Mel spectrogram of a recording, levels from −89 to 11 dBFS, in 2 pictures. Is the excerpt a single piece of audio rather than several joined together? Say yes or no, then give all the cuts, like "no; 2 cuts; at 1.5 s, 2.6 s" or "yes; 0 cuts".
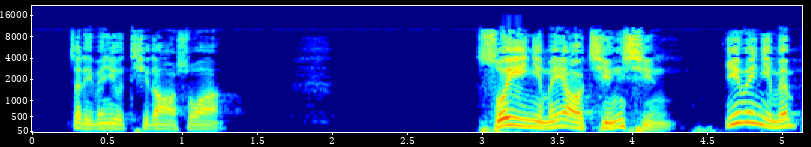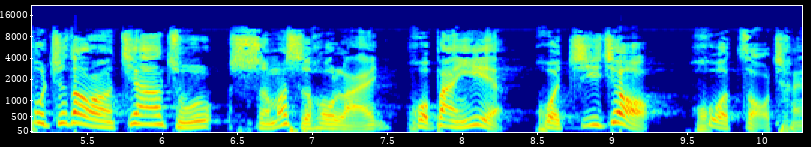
no; 1 cut; at 7.5 s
